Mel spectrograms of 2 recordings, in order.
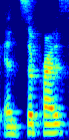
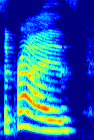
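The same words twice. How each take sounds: First: Said in the usual way. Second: Sing-song higher surprise; spring the punchline, higher and louder; mock surprise. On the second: Mocking the show's twist, a higher sarcastic surprise. Mock reveal of stuck turnstile.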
